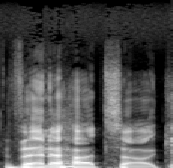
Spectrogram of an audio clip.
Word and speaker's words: Werner Herzog: Werner Herzog, yes.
